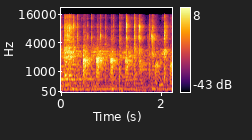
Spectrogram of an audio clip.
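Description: A small group clapping hands together in a steady rhythm, about four claps a second.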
